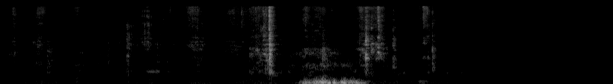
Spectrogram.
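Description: Light clicks and rubbing from a fishing rod being handled, with a dull thump about three seconds in. The sound cuts out completely about a second before the end.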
